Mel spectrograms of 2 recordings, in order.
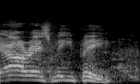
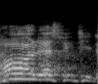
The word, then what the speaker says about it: RSVP: A Rizvupter. Well, you pronounce it RSVP. Oh, RSVP. Oh, just a minute.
